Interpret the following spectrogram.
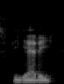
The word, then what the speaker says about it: Fieri: fieri uh he's actually i think the actual pronunciation is fieri um guy fieri he'll take you to flavor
